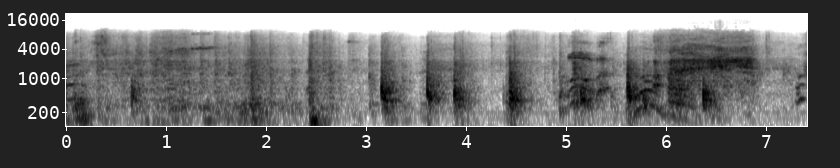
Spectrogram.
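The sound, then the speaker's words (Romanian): The old wooden door of a hut with somewhat rotted boards, found at a cave up a mountain, is pushed open with a series of knocks, scrapes and rattling thumps, irregular and fairly loud, over a low rumbling background. “Ia te uită, are și ușe.”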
